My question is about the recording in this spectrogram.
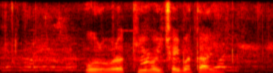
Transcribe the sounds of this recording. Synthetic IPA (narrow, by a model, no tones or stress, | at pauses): uɾɾəkiɦojt͡ʃʰəjbət̪ai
